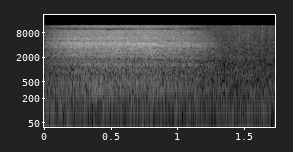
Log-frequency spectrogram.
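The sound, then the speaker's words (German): One long, deep inhaled breath, a loud airy hiss lasting about a second before tapering off into quiet, with no talk. “Wir nehmen gemeinsam einen tiefen Atemzug und atmen ein”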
